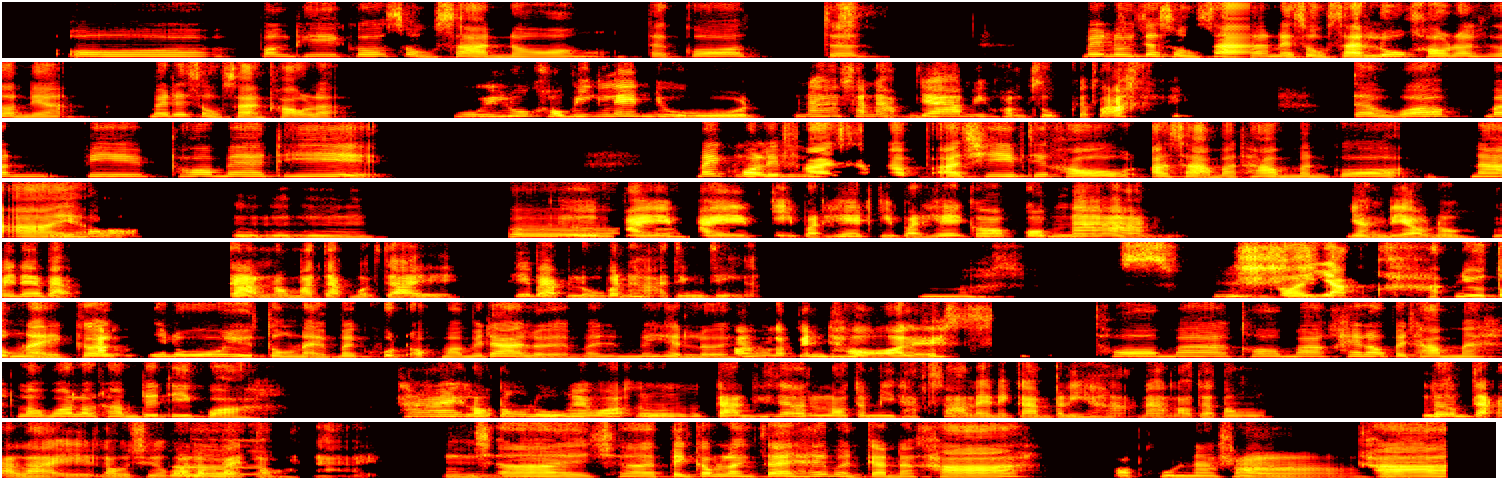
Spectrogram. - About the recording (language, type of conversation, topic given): Thai, unstructured, คุณเริ่มต้นฝึกทักษะใหม่ ๆ อย่างไรเมื่อไม่มีประสบการณ์?
- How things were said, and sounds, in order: other background noise; chuckle; laughing while speaking: "จะตาย"; chuckle; in English: "Qualify"; chuckle; chuckle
